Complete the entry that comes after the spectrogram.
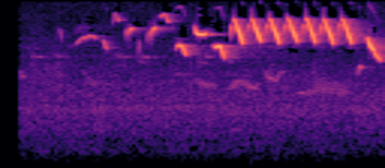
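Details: Eurasian wren singing unseen from a hedge beside a shaded wooded footpath in the West Sussex countryside: faint high notes build into a loud, very high, rapid trill of evenly repeated sharp notes that keeps going to the end.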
